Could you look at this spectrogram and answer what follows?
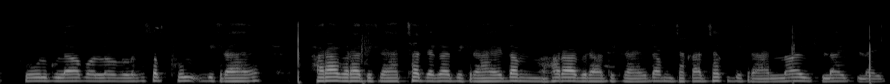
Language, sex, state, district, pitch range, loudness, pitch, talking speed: Hindi, male, Chhattisgarh, Balrampur, 150-160 Hz, -38 LUFS, 155 Hz, 215 wpm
